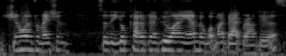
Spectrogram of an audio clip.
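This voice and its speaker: A woman with an American accent speaks at a medium pitch and a moderate pace, with vocal fry. Room echo can be heard. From US, Air Force bases in several states. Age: 60s. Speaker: history professor. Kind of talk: recorded lecture. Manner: casual, with many fillers.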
